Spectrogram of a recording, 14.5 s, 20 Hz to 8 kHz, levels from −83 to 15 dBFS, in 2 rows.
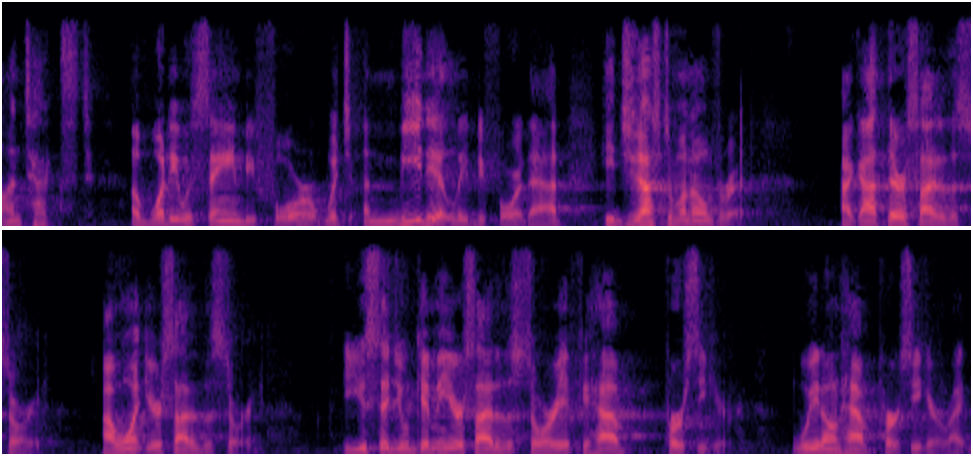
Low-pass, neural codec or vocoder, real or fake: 7.2 kHz; codec, 16 kHz in and 24 kHz out, 1 kbps, XY-Tokenizer; fake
